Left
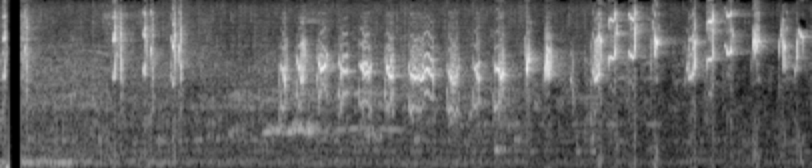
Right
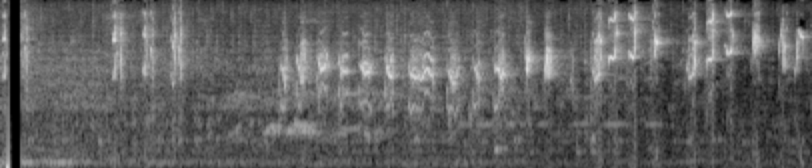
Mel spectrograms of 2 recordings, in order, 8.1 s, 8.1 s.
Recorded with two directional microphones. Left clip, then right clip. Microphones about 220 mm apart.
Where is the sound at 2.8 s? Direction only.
15° left (ahead or behind).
